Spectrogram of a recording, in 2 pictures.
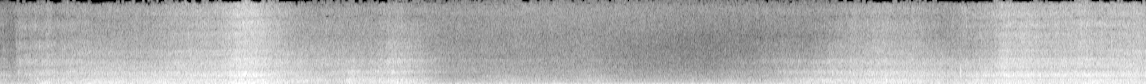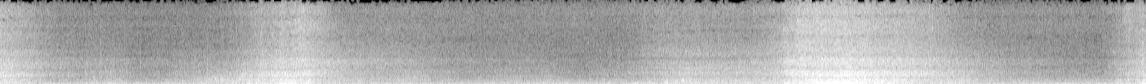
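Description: Ocean waves at Monterey Bay roll in and break on a beach in slow, repeating surges, each crash swelling into a broad hiss before receding, with a steady wash of surf and light wind between them.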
